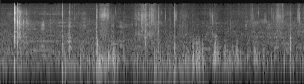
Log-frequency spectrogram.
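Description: Sharp slaps of hands striking a volleyball during a beach volleyball rally: one crisp hit about a third of a second in, two more a little after a second in, and another near the end. Indistinct voices fill the gaps between the hits.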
